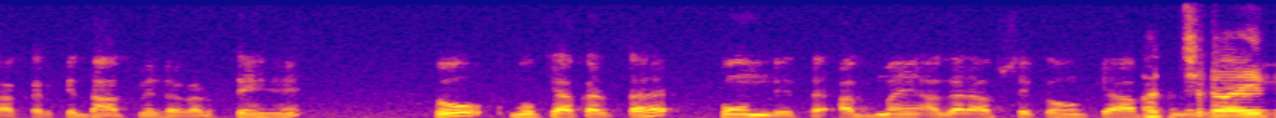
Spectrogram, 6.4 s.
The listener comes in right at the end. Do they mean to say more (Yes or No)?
Yes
